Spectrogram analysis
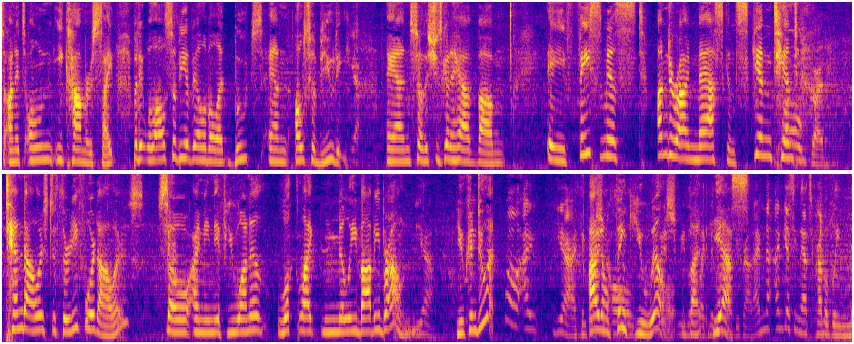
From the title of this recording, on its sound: Live From The Minnesota State Fair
